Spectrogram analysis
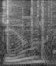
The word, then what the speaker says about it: Dume: probably most excited about doom doom has been yeah that's been the moment it spelled weird can you spell it real quick it's the ume and it's actually uh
